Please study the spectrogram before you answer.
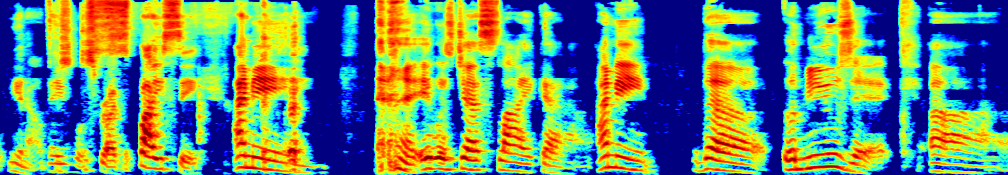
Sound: laughter

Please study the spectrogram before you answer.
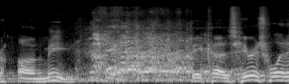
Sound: laughter

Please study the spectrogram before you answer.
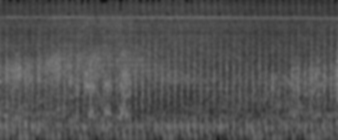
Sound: helicopter blades turning rapidly

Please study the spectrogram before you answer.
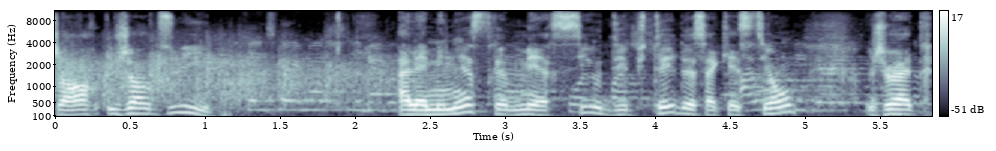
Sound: applause

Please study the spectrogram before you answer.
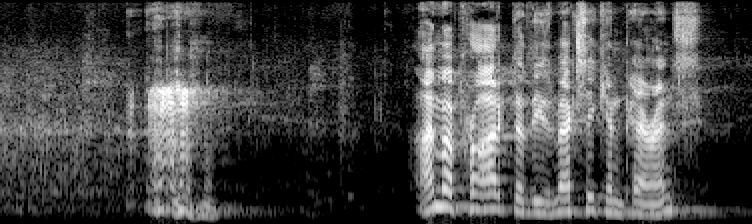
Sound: laughter

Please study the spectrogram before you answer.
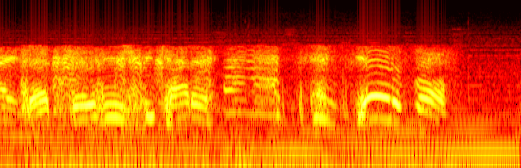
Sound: astronauts laughing

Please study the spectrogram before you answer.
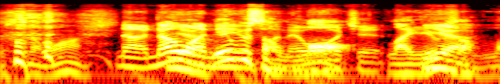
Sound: chuckles

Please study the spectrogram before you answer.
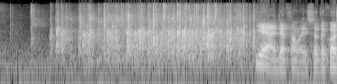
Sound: applause

